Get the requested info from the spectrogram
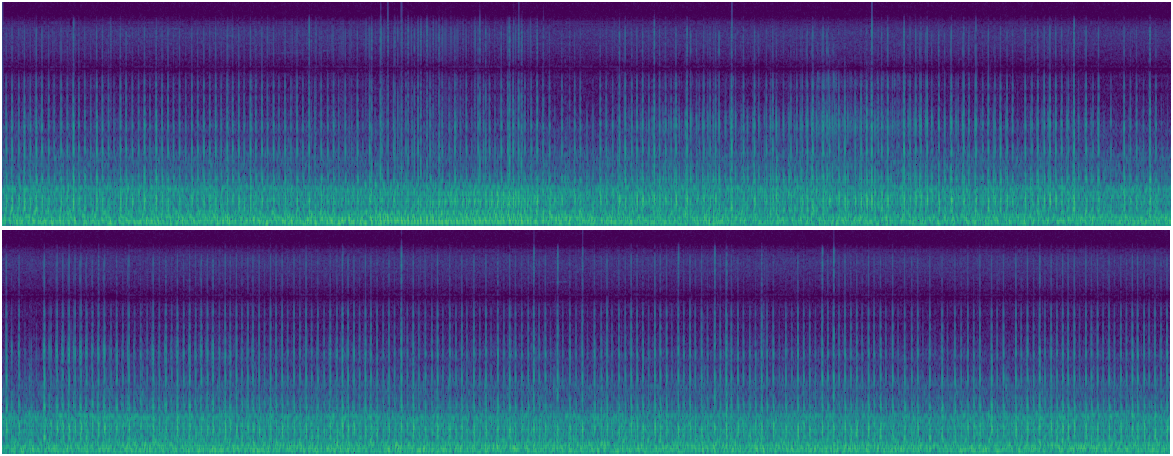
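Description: Motorcycle engines idling and creeping along in a tight column of bikes: a steady low engine sound that swells slightly about four seconds in.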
